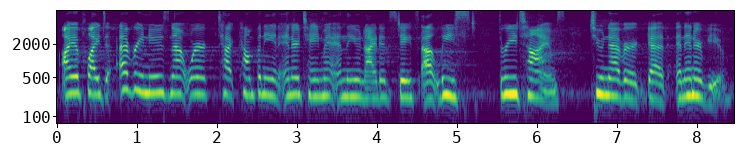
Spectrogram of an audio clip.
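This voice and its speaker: A woman in her thirties giving a graduation speech, with deliberate, emphatic pauses. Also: on the high side, pushed and bright. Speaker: commencement speaker. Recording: long hall reverb.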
